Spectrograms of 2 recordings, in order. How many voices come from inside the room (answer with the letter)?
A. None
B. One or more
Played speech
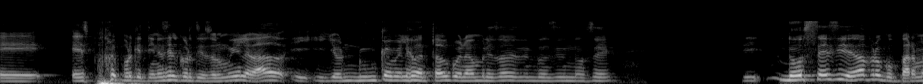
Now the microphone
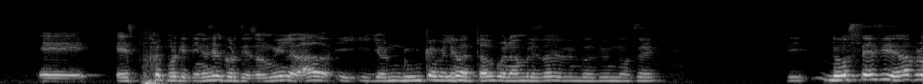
A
